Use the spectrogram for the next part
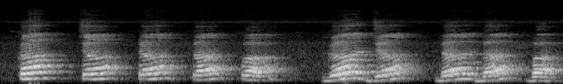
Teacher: ಹೇಳಿ ವಿಂಗಡಿಸಿದ್ದಾರೆ ಅಲ್ಪಪ್ರಾಣ ಅಂತಂದ್ರೆ ಇಲ್ಲಿ ಅಲ್ಪ ಅಂತಂದ್ರೆ ಕಡಿಮೆ ಪ್ರಾಣ ಅಂತಂದ್ರೆ ಉಸಿರು ಕಡಿಮೆ ಉಸಿರಿನಲ್ಲಿ ಉಚ್ಚರಿಸಲ್ಪಡುವಂತಹ ಅಕ್ಷರಗಳಿಗೆ ನಾವು ಅಲ್ಪಪ್ರಾಣಗಳು ಅಂತ ಹೇಳಿ ಕರೀತೇವೆ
